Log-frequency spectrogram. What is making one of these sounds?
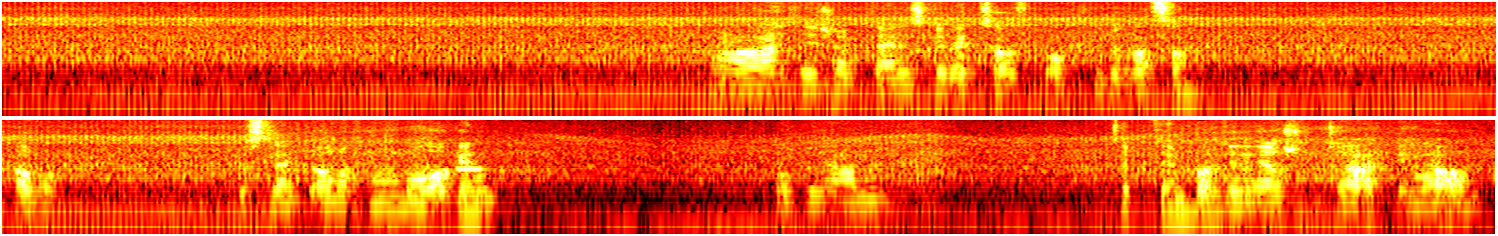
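A tractor engine drones steadily.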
